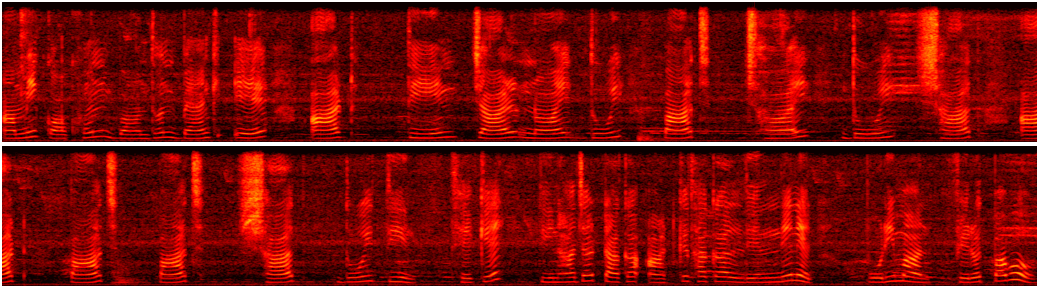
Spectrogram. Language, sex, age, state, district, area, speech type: Bengali, female, 18-30, West Bengal, Uttar Dinajpur, urban, read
